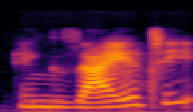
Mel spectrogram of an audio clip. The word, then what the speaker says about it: anxiety: like an sh but when we say anxiety with the noun form of it it's pronounced like a z anxiety and anxious an anxious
